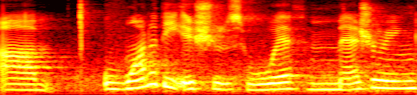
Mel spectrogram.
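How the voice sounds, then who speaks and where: A woman talks with ordinary pitch variation. There is light background noise. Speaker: health educator. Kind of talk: informal health talk. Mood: calm, explanatory. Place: kitchen. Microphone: webcam.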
